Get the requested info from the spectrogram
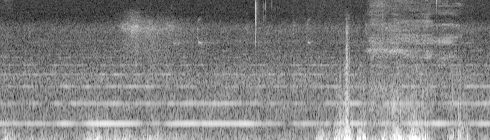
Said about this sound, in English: Can you guys hear it? You guys hear it? The tornado sirens.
